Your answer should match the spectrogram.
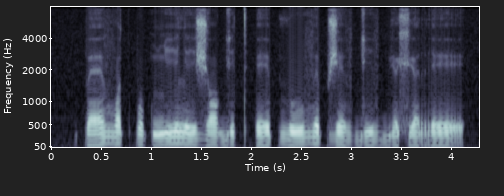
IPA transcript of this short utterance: pɛvɔtpop ɲiliʒɔ ɡitʔep ðuv epʒevɡiv bʲɜxʲɜre

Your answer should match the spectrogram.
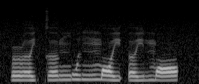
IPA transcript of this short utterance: ɹə˨˩jkəː˧˥ŋwɨ˧˥ŋ mɔ˧jʔə˧˥j mɔ˧˥

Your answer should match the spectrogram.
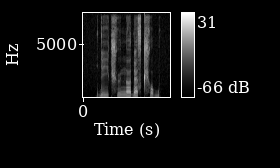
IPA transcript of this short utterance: ɗit͡ʃʰʉ nɐɗæst͡ʃʰob

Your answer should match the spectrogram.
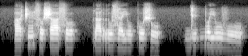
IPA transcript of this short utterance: a˨t͡ʃĩ˦sʊ˨ ʃaː˦sʊ˦ | ɾa˨ru˨zɛ˨ ju˨ku˦ʃu˨ | ɡi˨˦ɡ͡bʊ˦˨ ju˦˨βuː˨

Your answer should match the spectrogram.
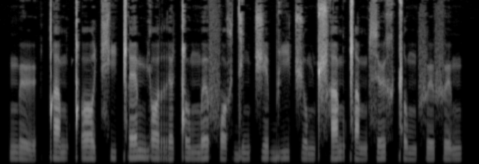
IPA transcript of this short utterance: mø | ǃamǃʼɔ t͡ɕʰiǁɛm jɔrəǃomə fɔxdimt͡ʃebi t͡ʃomʈ͡ʂʰam ǁamsøx ǁomføføm

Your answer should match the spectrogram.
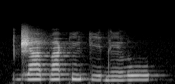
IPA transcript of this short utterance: d͡ʒa˦ba˦kĩ˧ ki˨ dĩ˨lu˧

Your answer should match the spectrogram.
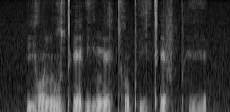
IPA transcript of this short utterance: jo˩˧˩lu˧ tʼe˧ɗi̤˧˩nɪ˩˧˩ tʰʊ˧˩pʼi̤˧˩tʼe˧f pʰe̤˧˩

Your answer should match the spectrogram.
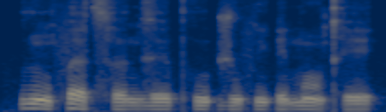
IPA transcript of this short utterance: ðũ fɜt͡sʰəːŋɣɘː pʰuʔʒufĩʔe mɔ̃kʰe

